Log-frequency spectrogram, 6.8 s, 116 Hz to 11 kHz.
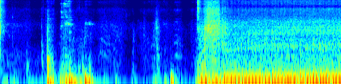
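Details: Alpha Delta Vento 110cc moped idling after a suspected fake Chinese piston that knocked was replaced with a supposedly original new piston (valve clearances not yet checked): the engine catches after handling noise and settles into a quiet, even idle with no knock; it sounds healthy.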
